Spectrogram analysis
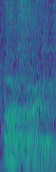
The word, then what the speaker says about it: Porphyry: Porphyry. I don't know how you say it, if I'm pronouncing it correctly, but... Porphyry, yeah. Porphyry, yeah. In English, I guess.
